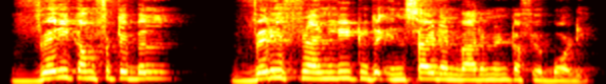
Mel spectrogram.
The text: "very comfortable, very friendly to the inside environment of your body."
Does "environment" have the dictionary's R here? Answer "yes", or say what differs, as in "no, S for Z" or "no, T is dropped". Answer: yes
